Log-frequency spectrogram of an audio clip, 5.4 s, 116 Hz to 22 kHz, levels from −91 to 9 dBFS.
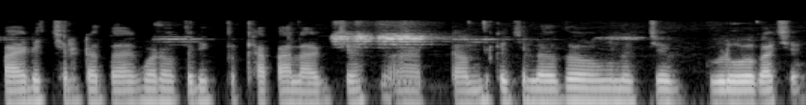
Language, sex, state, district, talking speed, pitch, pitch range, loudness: Bengali, male, West Bengal, North 24 Parganas, 180 wpm, 125 Hz, 125-130 Hz, -17 LUFS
